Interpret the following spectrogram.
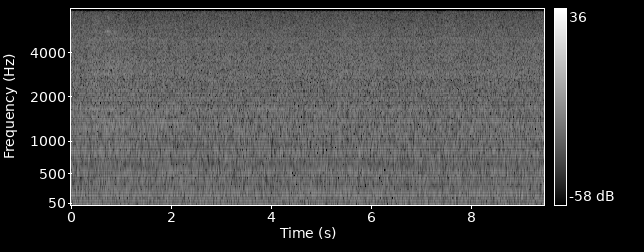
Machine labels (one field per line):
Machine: pump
